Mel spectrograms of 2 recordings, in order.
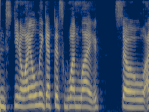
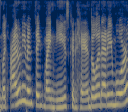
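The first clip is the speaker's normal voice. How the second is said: usual speaking voice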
